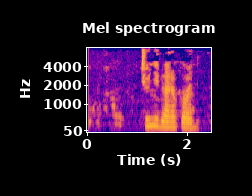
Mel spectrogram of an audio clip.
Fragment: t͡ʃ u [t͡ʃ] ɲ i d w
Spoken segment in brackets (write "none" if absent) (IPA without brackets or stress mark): none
